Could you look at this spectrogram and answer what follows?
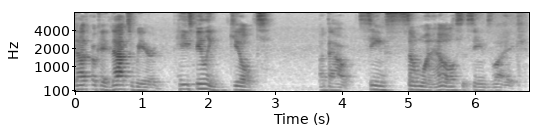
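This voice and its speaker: A man's voice: medium pitch, slow pace. A man giving casual, reflective commentary as he plays a game, thinking aloud and recorded on a phone microphone. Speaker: video game player and narrator. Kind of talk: casual playthrough commentary, reading dialogue aloud. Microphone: phone, some distance away. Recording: roomy, noisy distant phone microphone.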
